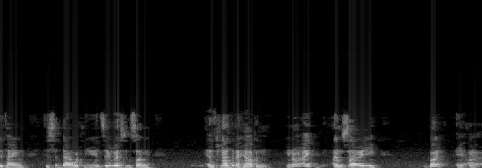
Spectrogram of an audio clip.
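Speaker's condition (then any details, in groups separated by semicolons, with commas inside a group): Cerebral palsy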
